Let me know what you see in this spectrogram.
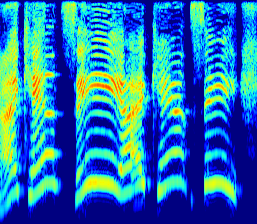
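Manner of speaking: acted little boy's whine, very high, very slow. Retelling a little boy in story time who couldn't see: imitating a child yelling. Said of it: "was just yelling".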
